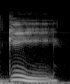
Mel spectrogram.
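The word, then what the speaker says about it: Gy: the singular with man the word for woman is Gee pronounced hard as in gu it forms itself into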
